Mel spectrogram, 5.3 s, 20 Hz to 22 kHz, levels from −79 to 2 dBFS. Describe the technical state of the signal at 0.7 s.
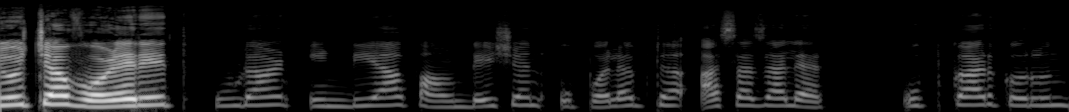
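At 0.7 s you're right inside a burst of zipper noise, running from 0.65 to 1.08 s while the speech level gets pulled down by roughly 25 dB. The gain isn't being smoothed. It drops in 1 dB jumps, around a hundred a second, and each jump leaves a tiny click in the waveform. Strung together, those clicks give a fine ticking, zipping texture riding on the voice until the fade settles.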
